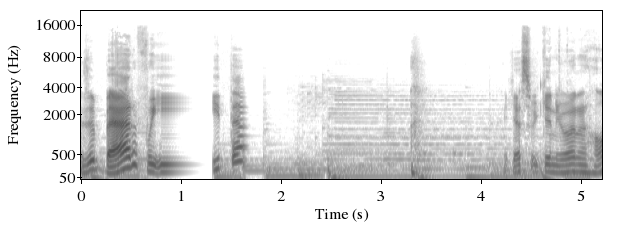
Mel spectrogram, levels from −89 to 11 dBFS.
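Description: A call audio freeze runs from 0.81 to 1.34 s: the sound stalls and the last fragment is stretched into a fading buzz or hiss that drops to silence for about 180 ms, then resumes exactly where it stopped. About half a second has been inserted, with nothing lost, most likely because packets were held up in transit and the jitter buffer ran dry. A skip ahead at 1.60 s jumps the audio forward with almost no gap, cutting out roughly 300 ms; that stretch was dropped in transit or by the jitter buffer, so the two sides are spliced nearly directly. A jitter buffer slow-down follows from 1.83 to 3.17 s, where the audio plays at about 81% speed with unchanged pitch and sounds drawn out. The receiver repeated single pitch periods and bits of pauses many times over, adding 258 ms to rebuild its reserve. Pre-emphasis left on affects the audio from 4.42 s to the end at 5.21 s, giving a thin, bright, sibilant tone. 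The treble sits about 11 dB above 1 kHz at 10 kHz, which fits a 50 µs FM pre-emphasis curve whose matching de-emphasis cut was never applied.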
